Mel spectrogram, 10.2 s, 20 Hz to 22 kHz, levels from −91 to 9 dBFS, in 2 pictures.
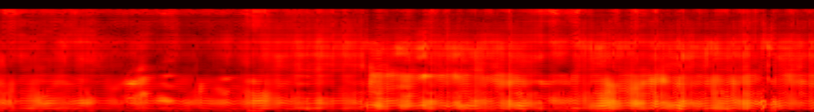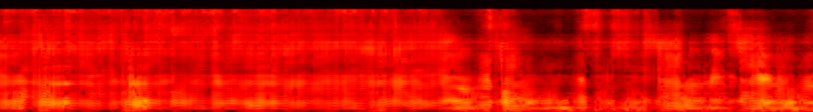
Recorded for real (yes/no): no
